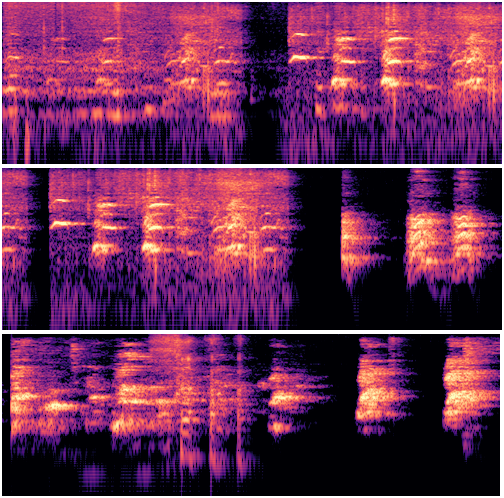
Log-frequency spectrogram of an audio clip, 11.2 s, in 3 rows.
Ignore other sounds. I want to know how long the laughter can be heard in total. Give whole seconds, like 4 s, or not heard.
3 s.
